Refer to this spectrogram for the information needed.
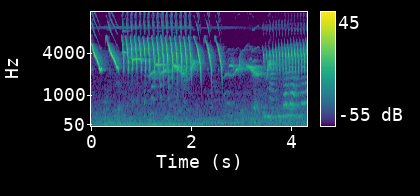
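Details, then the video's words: Singing canary used as a lure for canaries that stay silent. Falling whistles lead into a long, even, rapid trill, then sharp sweeps and a buzzy rattling phrase. "Pancingan Kenari Gacor Ngeroll panjang!! Buat Kenari Macet Bunyi pun Langsung Respon"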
